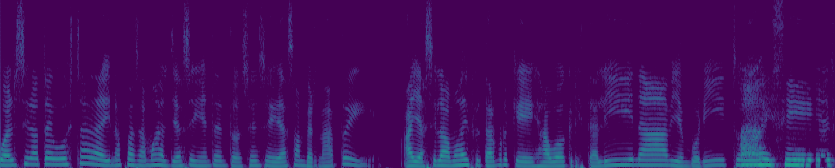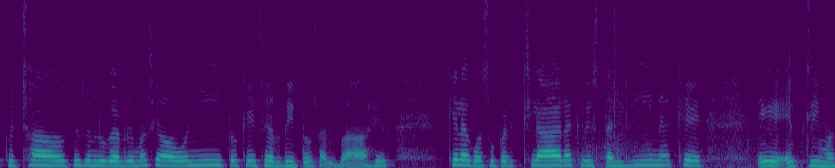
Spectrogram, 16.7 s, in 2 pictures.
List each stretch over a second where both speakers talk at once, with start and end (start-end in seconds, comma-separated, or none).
none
